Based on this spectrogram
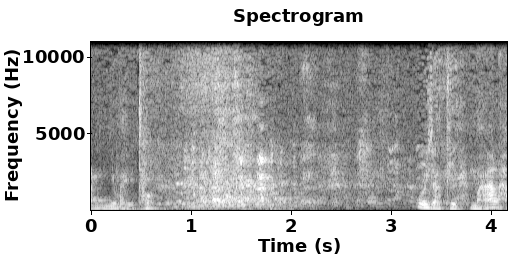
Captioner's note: audience laughs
